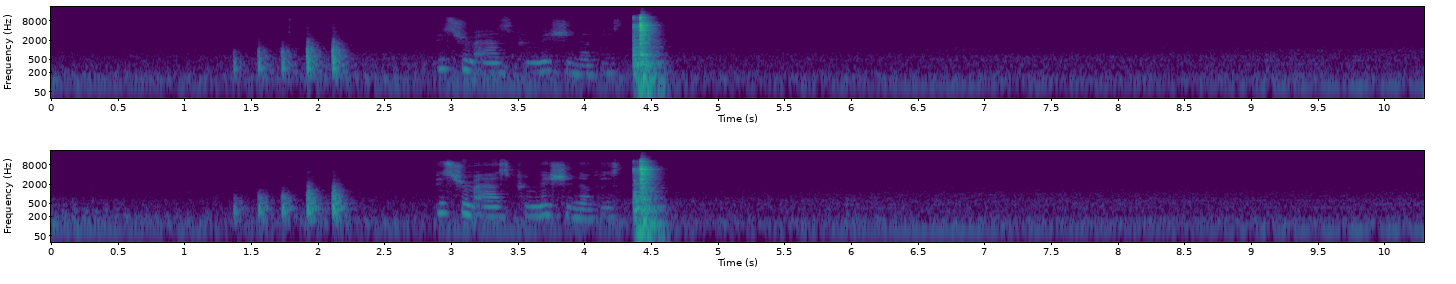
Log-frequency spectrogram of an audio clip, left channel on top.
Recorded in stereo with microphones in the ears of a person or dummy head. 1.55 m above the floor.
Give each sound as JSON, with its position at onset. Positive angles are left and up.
{"t": 1.4, "sound": "knocking", "side_deg": 65, "distance_m": 1.5}
{"t": 2.9, "sound": "a woman speaking", "side_deg": -40, "distance_m": 0.6}
{"t": 4.4, "sound": "a door slam", "side_deg": 65, "distance_m": 1.2}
